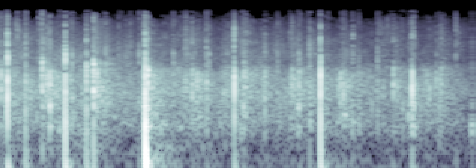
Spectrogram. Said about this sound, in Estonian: Aplaus teile, aitäh teile.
